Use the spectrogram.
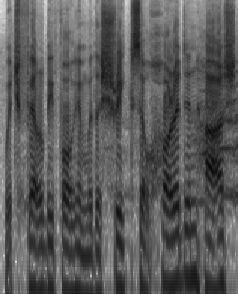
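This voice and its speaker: Actor as deep-voiced, formal gentleman of horror radio. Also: very noisy, lightly acted. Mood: uneasy. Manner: formal, theatrical, deliberate storytelling. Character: anxious gentleman narrator, houseguest reading an old tale aloud. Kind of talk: 1940s radio horror acting. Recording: dull vintage radio recording with music.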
